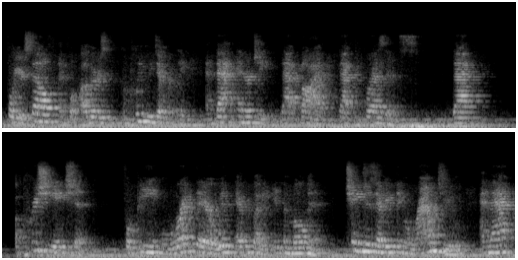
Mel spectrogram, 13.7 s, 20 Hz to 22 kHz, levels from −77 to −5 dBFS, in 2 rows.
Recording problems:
off-mic speech; far
room echo; noticeable; dies away in 0.6 s
garbled, watery; slightly; nothing above 7.5 kHz
low rumble; noticeable; throughout; 15 dB below the speech

